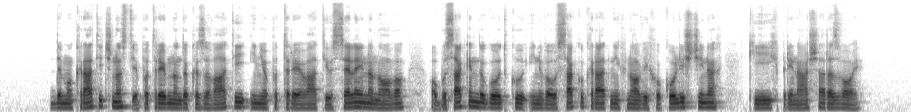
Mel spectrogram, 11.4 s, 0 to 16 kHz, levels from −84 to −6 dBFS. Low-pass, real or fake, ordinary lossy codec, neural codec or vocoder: 14.4 kHz; real; AAC, 64 kbps; none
